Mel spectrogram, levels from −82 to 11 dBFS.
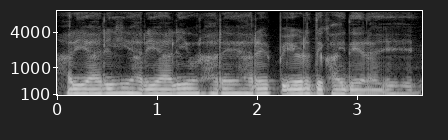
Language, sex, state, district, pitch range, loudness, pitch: Hindi, female, Madhya Pradesh, Bhopal, 105-120 Hz, -15 LUFS, 115 Hz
